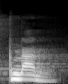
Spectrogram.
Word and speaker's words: Canaan: de la promesse à Canaan, comme on le dit, mais les Hébreux prononcent Aknan, ils prononcent Knan.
